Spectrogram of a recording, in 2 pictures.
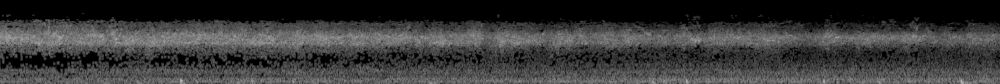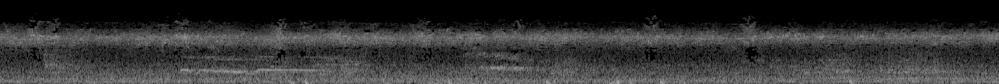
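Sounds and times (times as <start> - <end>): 
birds in November: 0.0 - 19.9.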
